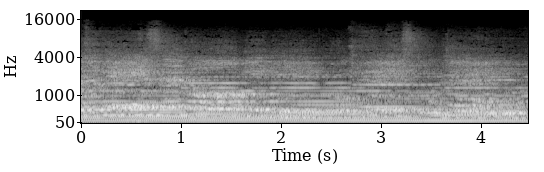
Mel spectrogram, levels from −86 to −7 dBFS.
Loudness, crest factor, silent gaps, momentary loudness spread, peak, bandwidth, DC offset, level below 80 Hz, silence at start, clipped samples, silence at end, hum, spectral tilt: -19 LUFS; 14 dB; none; 4 LU; -6 dBFS; 12.5 kHz; under 0.1%; -48 dBFS; 0 s; under 0.1%; 0 s; 50 Hz at -60 dBFS; -6.5 dB/octave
